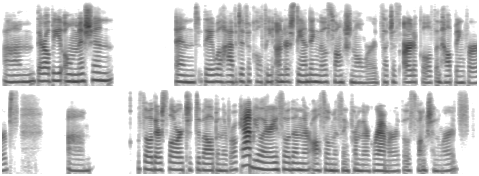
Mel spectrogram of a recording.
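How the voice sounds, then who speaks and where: A woman giving a recorded lecture, explaining topics step by step in a measured way with frequent pauses. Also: on the low side, level tone, pushed and bright, no room sound, poor audio. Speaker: presenter explaining speech of the hard of hearing.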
